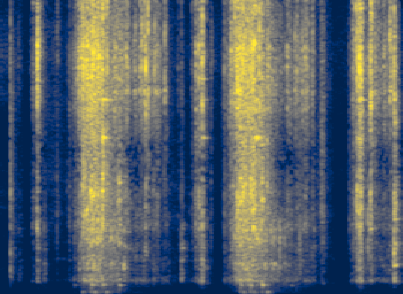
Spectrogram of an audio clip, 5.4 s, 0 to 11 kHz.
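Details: Brute 35-ton log splitter, Briggs and Stratton XR Professional 250cc at full throttle: two short cranking bursts that die without firing; no start, spark plug fouled from running on full choke after choke lever broke.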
